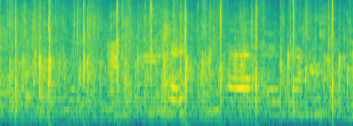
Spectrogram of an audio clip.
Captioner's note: applause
